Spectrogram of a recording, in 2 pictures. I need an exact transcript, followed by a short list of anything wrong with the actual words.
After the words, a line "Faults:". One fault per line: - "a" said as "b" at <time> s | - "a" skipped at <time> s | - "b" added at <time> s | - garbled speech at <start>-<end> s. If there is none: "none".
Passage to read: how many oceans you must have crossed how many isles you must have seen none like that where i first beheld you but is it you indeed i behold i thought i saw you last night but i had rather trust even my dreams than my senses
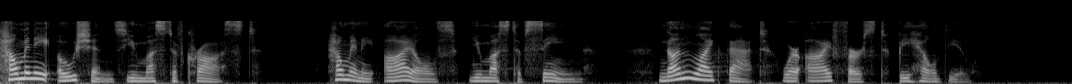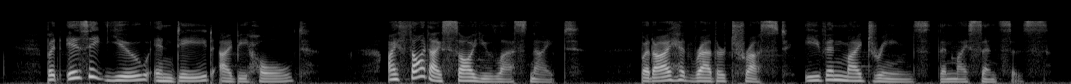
how many oceans you must have crossed how many isles you must have seen none like that where i first beheld you but is it you indeed i behold i thought i saw you last night but i had rather trust even my dreams than my senses
Faults:
none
